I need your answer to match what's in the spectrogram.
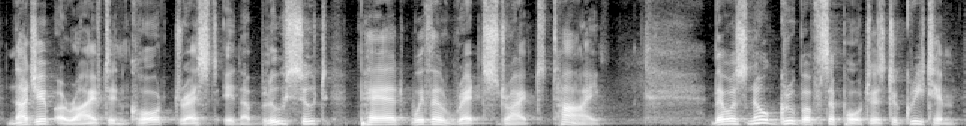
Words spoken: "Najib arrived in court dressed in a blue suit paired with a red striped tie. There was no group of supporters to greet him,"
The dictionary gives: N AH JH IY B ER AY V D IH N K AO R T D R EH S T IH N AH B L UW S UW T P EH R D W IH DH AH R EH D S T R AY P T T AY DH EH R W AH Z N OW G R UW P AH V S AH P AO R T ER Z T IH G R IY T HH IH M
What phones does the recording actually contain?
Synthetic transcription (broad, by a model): N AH JH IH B ER AY V D IH N K AO R T D R EH S T IH N AH B L UW S UW T P EH R D W IH DH AH R EH D S T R AY P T T AY DH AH R W AH Z N OW G R UW P AH V S AH P AO R T ER Z T IH G R IY T HH IH M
